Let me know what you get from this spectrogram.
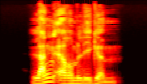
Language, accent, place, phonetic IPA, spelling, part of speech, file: German, Germany, Berlin, [ˈlaŋˌʔɛʁmlɪɡəm], langärmligem, adjective, De-langärmligem.ogg
- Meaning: strong dative masculine/neuter singular of langärmlig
